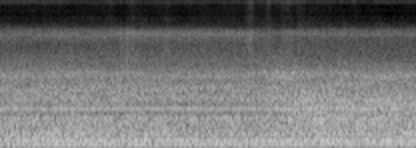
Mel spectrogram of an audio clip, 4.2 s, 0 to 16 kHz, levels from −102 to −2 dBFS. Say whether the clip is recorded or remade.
remade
